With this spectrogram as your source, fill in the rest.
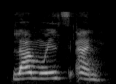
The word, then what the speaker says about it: La mulți ani: La mulți ani? La mulți ani. La mulți ani.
